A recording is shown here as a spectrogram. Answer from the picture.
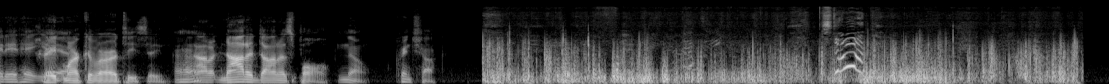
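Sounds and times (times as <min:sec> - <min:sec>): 
speech: 0:00.0 - 0:06.6, 0:08.2 - 0:08.9
wind buffeting a microphone in a played video recording: 0:04.8 - 0:10.9.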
